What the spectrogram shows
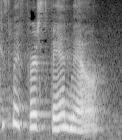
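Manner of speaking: usual speaking voice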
